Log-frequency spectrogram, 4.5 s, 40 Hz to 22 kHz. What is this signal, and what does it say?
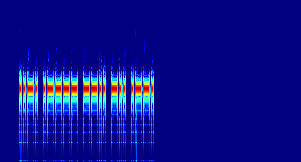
Morse code, heard as a keyed tone, about 40 wpm, 700 Hz. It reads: F1ZDP
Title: DXCC-100 Call Signs - 5 Characters - Repeated 3x - 40wpm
